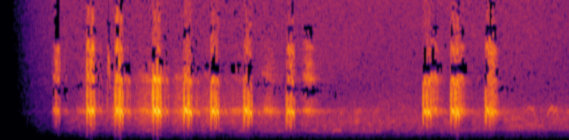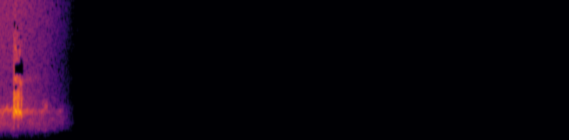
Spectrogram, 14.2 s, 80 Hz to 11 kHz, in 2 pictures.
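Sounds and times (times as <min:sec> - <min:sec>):
White-throated Kingfisher calls: 0:00.6 - 0:07.9.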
